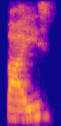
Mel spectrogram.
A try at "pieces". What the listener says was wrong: Pieces, not pies, pieces.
